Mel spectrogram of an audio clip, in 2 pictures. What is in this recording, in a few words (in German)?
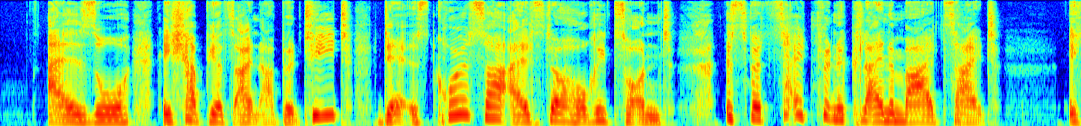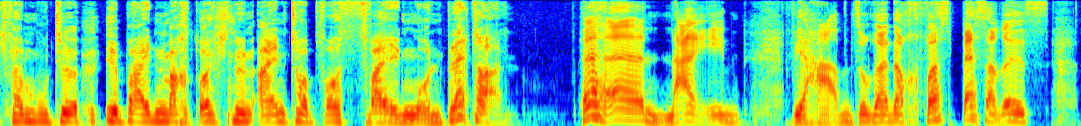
Comicstimmen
